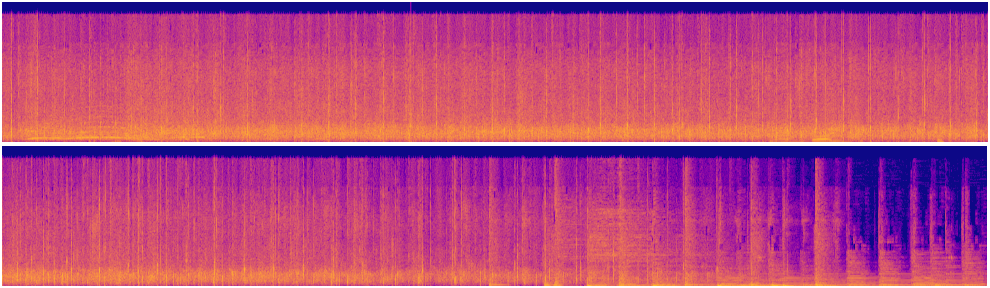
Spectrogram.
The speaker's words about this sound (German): Ja, wenn keine Fragen mehr da sind, dann beschließe ich jetzt ganz offiziell nochmal die Sitzung, freue mich über die rege Diskussion und nochmal ganz herzlichen Dank und jetzt mal großen Applaus für euch.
